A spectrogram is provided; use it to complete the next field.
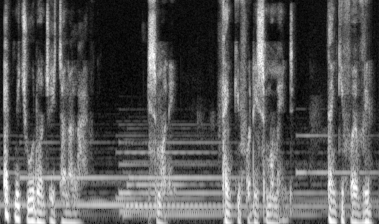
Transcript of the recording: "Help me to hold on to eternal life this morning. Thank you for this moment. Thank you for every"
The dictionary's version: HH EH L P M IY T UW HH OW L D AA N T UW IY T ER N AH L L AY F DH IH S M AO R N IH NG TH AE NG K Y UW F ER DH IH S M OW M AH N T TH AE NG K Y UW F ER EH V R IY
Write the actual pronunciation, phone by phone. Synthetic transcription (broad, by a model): HH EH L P M IY T UW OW D AA N T UW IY T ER N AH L L AY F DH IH S M AO N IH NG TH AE NG K Y UW F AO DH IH S M OW M AH N T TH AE NG K Y UW F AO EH V R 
